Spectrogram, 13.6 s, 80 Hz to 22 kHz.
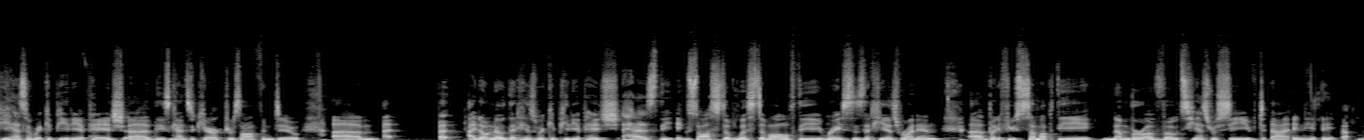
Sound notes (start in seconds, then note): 3.0 stammering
